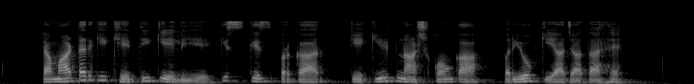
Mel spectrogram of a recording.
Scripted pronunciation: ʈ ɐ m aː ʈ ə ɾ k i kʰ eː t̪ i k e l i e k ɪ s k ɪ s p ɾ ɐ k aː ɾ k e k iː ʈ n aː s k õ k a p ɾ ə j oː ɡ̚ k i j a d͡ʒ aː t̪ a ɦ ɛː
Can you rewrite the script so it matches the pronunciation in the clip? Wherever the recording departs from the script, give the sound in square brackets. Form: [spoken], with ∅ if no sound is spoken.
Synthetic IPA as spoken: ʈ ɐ m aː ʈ ə ɾ k i kʰ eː t̪ i k e l i e k ɪ s k ɪ s p ɾ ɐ k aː ɾ k e k iː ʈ n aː [ʃ] k õ k a p ɾ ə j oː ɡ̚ k i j a d͡ʒ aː t̪ a ɦ ɛː

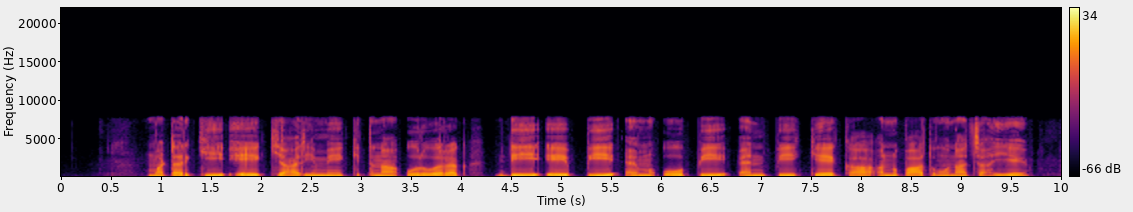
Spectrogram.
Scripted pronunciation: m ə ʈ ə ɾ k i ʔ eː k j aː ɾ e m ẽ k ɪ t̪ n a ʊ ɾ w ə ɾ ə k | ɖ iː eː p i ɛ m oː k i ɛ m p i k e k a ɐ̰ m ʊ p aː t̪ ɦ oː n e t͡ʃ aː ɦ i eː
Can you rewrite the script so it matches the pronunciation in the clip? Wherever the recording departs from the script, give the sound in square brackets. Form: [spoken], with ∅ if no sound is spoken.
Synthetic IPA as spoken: m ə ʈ ə ɾ k i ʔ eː k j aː ɾ [i] m ẽ k ɪ t̪ n a ʊ ɾ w ə ɾ ə k | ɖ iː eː p i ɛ m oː [p] i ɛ [n] p i k e k a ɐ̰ [n] ʊ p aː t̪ ɦ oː n [a] t͡ʃ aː ɦ i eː

